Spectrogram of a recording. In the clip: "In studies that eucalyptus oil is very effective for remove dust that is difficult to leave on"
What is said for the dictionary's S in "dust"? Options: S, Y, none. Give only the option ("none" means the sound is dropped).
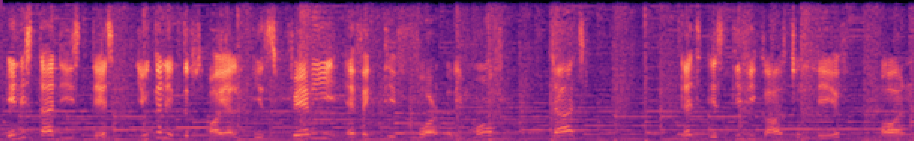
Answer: none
